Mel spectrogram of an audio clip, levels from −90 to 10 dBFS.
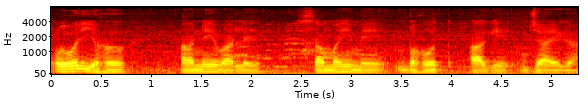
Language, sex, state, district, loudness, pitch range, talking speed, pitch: Hindi, male, Madhya Pradesh, Dhar, -17 LUFS, 95-105 Hz, 100 wpm, 100 Hz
